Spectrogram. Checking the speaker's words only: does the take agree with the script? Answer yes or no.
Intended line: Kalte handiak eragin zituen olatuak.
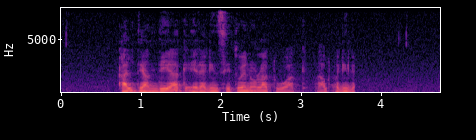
no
